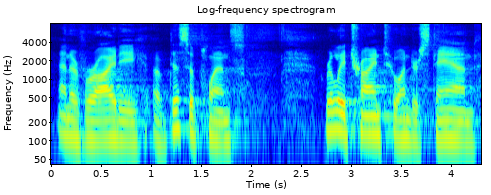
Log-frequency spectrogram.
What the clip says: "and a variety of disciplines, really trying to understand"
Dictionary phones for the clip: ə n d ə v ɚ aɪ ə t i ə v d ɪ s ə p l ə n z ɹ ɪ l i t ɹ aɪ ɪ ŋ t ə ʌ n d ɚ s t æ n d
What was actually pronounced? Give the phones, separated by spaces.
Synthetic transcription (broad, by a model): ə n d ə v ɚ aɪ ə t i ə v d ɪ s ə p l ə n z ɹ ɪ l i t ɹ aɪ ɪ ŋ t ə ʌ n d ɚ s t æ n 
